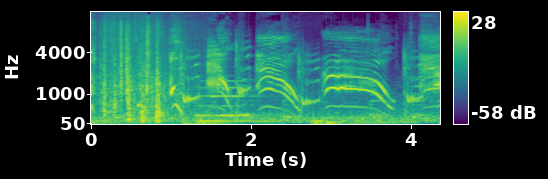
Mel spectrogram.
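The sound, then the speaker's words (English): An overhead luggage bin hatch on a plane is opened: a few knocks and clunks come first, then several long, squeaky creaks that rise and fall in pitch, with rustling in between. “I'm just going to squeeze by you. Okay, I'm going to open the hatch of this.”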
